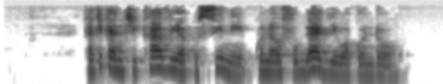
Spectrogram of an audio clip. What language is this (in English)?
Swahili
